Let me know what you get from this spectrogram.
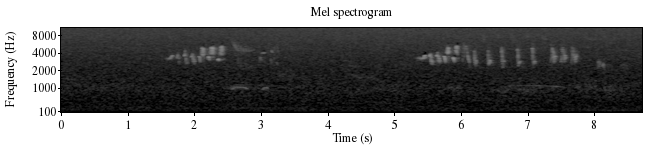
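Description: A songbird singing faintly over a low hiss: a short burst of quick, high notes about two seconds in, then a longer phrase of rapid notes from about five to eight seconds.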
